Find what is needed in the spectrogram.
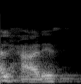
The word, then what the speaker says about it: الحارث: قال رابعا الحارث، الحارث يكتبونها الحرث ويلفظونها الحارث، أيضا الألف بعد الحاء تلفظ ولا تكتب، هكذا.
